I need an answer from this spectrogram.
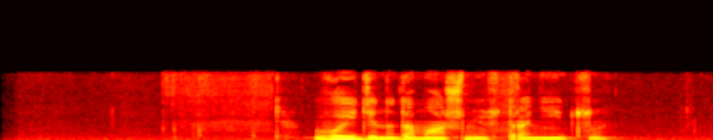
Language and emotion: Russian, neutral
